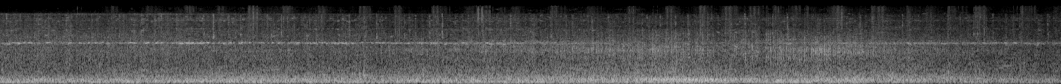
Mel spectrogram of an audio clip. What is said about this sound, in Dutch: Daar komen ze. In een lange, ononderbroken rij. Tanks en panzerwagens. Geen hakenkruisen, maar witte sterren.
